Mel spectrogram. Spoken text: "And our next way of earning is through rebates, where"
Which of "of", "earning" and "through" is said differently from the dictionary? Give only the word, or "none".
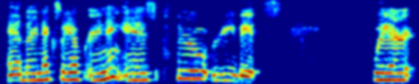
none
